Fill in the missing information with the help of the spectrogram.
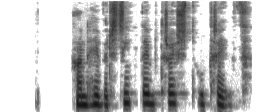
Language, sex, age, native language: Icelandic, female, 20-29, Icelandic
